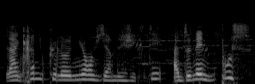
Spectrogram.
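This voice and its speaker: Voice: medium pitch, brisk, lo-fi sound, slight background noise, lightly acted. A young player reading a ship's computer. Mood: informative. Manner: reads on-screen game text aloud plainly. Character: ship's computer voice from a video game.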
